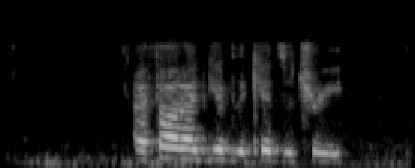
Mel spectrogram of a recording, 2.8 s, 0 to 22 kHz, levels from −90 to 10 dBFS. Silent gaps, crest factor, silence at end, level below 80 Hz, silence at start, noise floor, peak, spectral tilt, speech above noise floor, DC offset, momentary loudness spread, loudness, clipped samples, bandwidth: none; 18 dB; 0.5 s; -80 dBFS; 0.9 s; -63 dBFS; -12 dBFS; -4 dB/octave; 36 dB; under 0.1%; 12 LU; -28 LUFS; under 0.1%; 7.8 kHz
